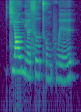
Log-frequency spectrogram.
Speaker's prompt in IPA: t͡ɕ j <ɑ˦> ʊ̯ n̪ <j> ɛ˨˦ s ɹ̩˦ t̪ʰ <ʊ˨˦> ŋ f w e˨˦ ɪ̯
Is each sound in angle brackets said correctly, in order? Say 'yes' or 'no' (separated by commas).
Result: yes, yes, yes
